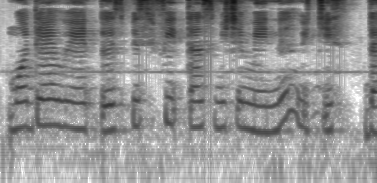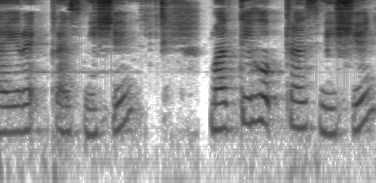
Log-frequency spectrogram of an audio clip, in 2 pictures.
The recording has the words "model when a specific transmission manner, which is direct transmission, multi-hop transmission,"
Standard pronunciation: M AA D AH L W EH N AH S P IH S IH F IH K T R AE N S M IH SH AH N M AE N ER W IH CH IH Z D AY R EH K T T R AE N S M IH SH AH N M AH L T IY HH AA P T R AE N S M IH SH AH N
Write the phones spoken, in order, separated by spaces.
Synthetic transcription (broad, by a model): M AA D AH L W EH N AH S P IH S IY F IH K T R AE N S M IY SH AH N M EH N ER W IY CH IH S D AY R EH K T T R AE N S M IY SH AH N M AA L T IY HH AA P T R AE N S M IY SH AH N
